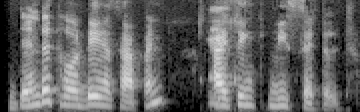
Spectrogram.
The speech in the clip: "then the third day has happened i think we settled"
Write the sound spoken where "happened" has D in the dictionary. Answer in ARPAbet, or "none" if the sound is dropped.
D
